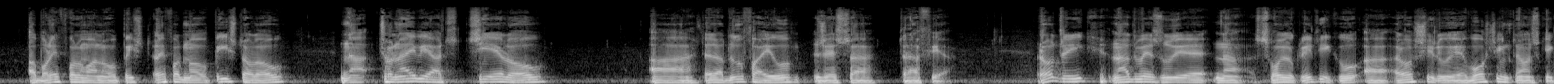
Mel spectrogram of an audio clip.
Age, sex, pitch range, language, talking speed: 60-79, male, 90-110 Hz, Slovak, 80 wpm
